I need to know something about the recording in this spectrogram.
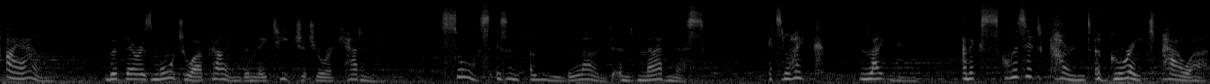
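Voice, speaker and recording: An actress playing a proud, sorrowful forest witch in a fantasy video game, telling her tale in measured, formal speech. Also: fairly high pitch, animated. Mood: proud, solemn. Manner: measured, solemn, formal storytelling. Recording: long reverb on game dialogue.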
